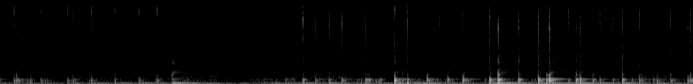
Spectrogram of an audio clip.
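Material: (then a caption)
Metal. Long pink nails tap rapidly across the smooth metal body and grille of a silver Blue Yeti microphone. The quick, clicky taps land with a dull, low thud and a faint low hum, each fading almost at once.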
